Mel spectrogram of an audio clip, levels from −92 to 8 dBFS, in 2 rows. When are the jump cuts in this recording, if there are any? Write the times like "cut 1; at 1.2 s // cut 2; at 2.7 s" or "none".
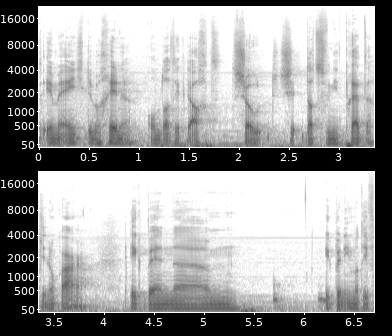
cut 1; at 2.9 s // cut 2; at 3.3 s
